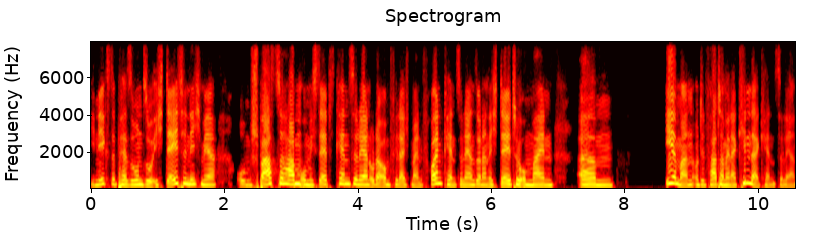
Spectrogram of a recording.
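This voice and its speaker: In a dry, close sound with no echo and a quiet background, a woman speaks very fast with a fairly high pitch and fairly even intonation. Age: 20s. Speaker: confidence coach. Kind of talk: casual chat.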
